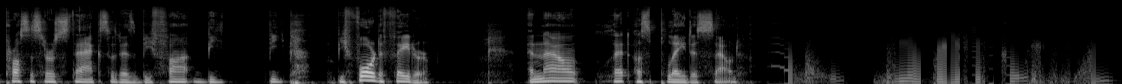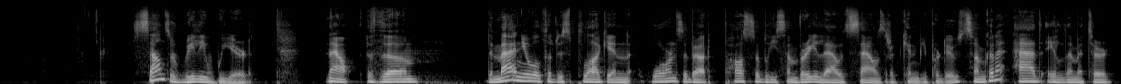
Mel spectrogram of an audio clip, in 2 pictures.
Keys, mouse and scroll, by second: 5.5 click, 7.1 space, 11.3 space, 21.0 right click.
